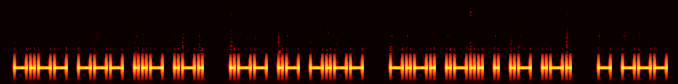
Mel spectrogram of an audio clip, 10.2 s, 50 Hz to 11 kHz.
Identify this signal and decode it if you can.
Morse code, heard as a keyed tone, about 20 wpm, 700 Hz. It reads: YOUR WAY CLEAR TO
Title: Sets of 9 Words - 20wpm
